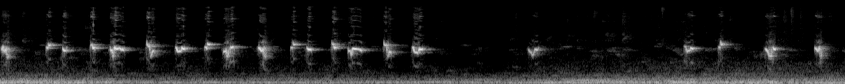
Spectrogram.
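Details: Sooty-headed bulbul male singing as a lure to provoke fighting: a fast string of clear, bubbly whistled notes for four seconds, a pause, then a few scattered notes, over soft low hum.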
